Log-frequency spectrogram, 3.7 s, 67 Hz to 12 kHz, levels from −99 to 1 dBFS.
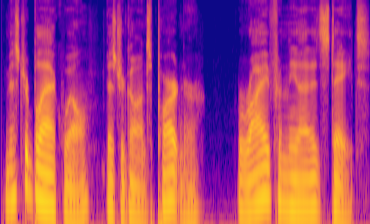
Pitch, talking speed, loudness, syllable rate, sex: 95 Hz, 160 wpm, -18 LUFS, 5.4 syllables/s, male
